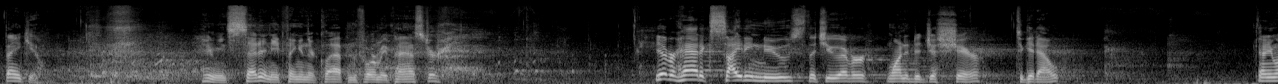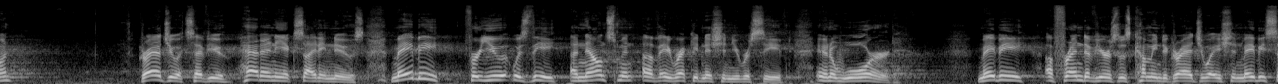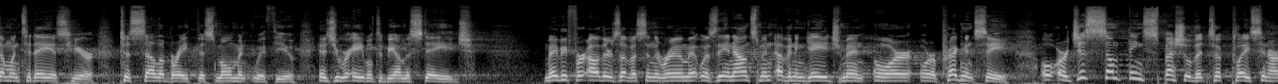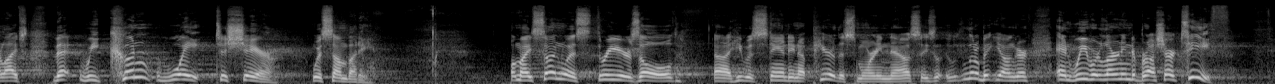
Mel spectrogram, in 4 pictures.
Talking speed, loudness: 175 wpm, -20 LUFS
